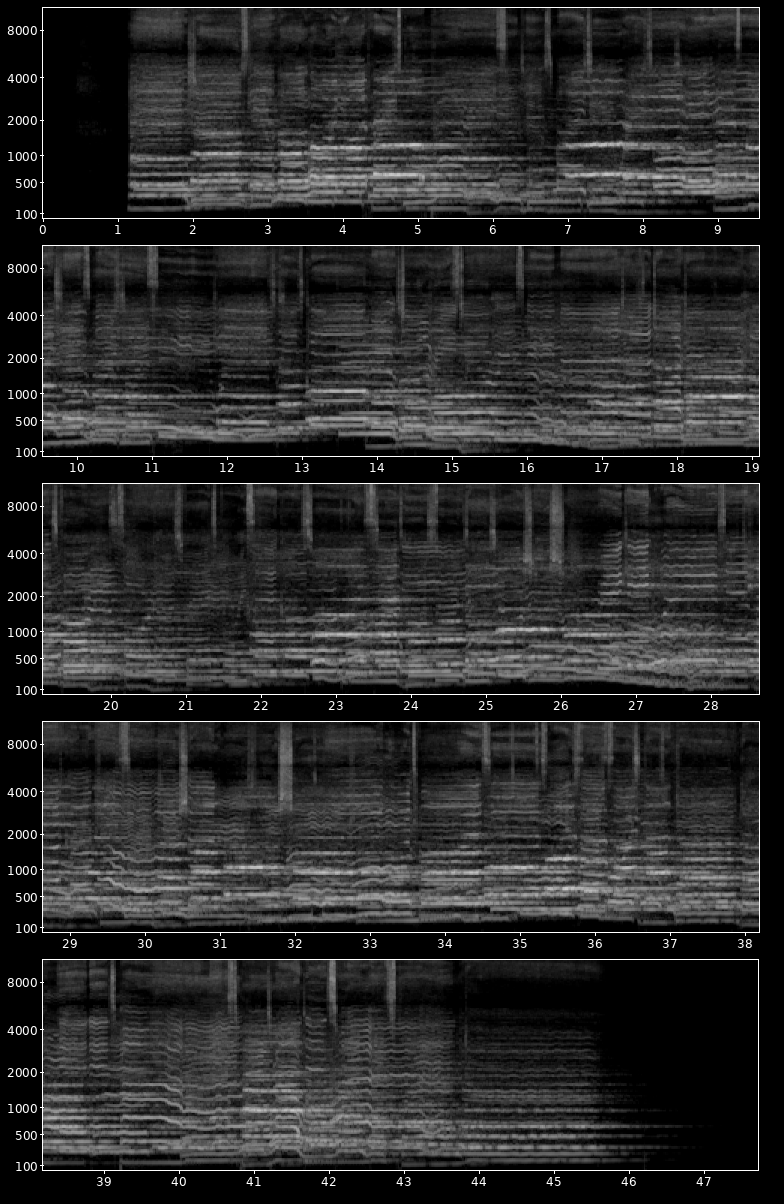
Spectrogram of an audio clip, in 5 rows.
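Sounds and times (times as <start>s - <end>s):
polyphonic vocal sound: 1.1s - 46.3s.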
